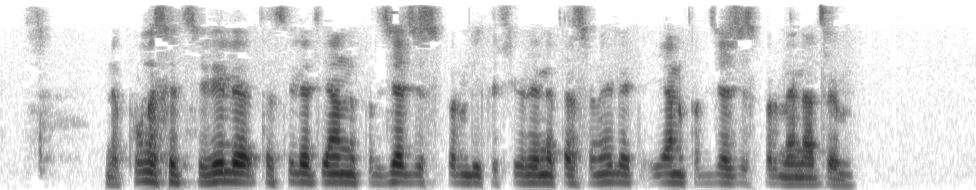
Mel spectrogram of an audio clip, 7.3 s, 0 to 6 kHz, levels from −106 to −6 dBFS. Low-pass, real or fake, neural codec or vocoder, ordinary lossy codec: 5.4 kHz; real; none; MP3, 32 kbps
